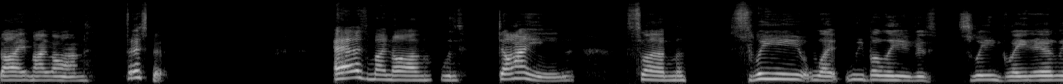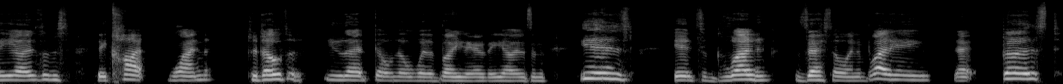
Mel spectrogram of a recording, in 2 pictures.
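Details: Dysarthria in an adult woman with cerebral palsy present from birth, born 13 weeks premature at one pound thirteen ounces; real, unacted speech.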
